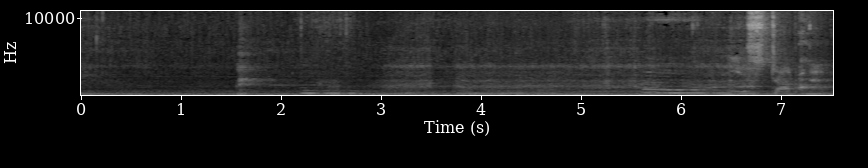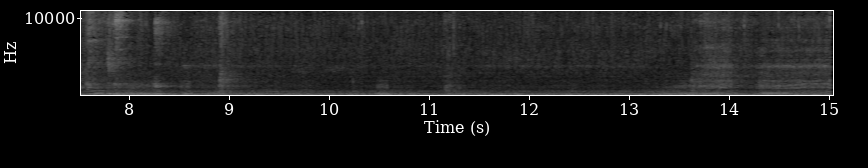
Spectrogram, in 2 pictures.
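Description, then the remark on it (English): A video game stock car's racing engine drones steadily throughout as the car is taken off pit, with a rising rev sweep around the middle as it accelerates, loud against a constant low rumble. “Get this car off pit.”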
